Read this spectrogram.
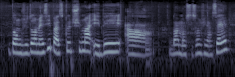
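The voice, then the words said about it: Cameroonian French accent. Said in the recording (French): “je vais changer d'accent ... moi je suis d'origine camerounaise et du coup je n'ai pas l'habitude de, parler comme des Français ... mon vrai accent c'est ça”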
